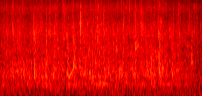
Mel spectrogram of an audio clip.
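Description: Water spraying down and splattering onto fire-charred debris: a steady hiss of spray with small spatters.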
